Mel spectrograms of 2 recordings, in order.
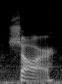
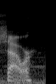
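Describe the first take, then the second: First: The vowel sounds like 'ah'. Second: The vowel sounds like 'ow'. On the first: It is the speaker's Northern Irish way. "O Ws are not pronounced like that. They're pronounced like ah" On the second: It is the standard way. "instead of"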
